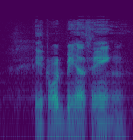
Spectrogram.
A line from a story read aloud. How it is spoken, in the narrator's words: muttered Sapt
